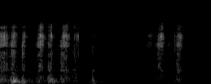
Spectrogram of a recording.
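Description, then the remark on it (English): A rock scrapes hard across the outside of a lead door, scratching an inscription, in two rough bursts of gritty, rasping strokes, separated by a short pause, with no voices over it. “What are you doing with that rock? I want to scratch something on the outside of this lead door.”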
